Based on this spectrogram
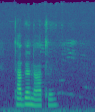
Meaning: tabernacle
- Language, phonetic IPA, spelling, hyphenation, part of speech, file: German, [tabɐˈnaːkl̩], Tabernakel, Ta‧ber‧na‧kel, noun, De-Tabernakel.ogg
